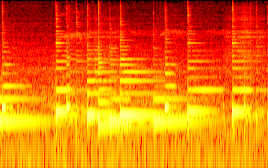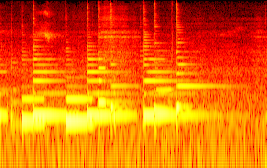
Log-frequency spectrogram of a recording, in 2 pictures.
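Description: A ukulele played solo: a melody of picked notes and strummed chords, each ringing and dying away. The last chord, struck a little before the end, rings out and fades.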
